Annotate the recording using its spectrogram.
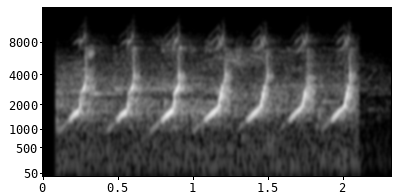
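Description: Northern cardinal singing a run of about seven quick whistled notes, each sliding sharply upward, about three a second.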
